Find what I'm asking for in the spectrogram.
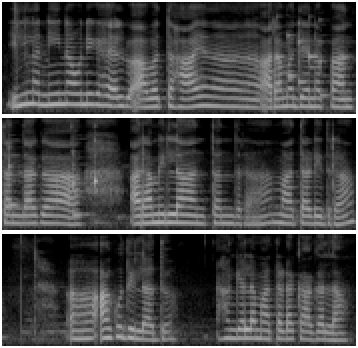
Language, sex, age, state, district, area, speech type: Kannada, female, 30-45, Karnataka, Koppal, rural, spontaneous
